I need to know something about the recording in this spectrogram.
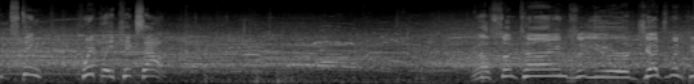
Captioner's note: crowd cheering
